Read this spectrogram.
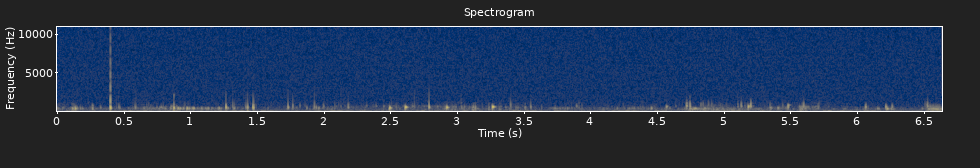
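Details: Abdominal gurgles recorded with a USB electronic stethoscope after only liquids, not during digestion: frequent irregular low gurgles and brief popping bubbles, normal active bowel sounds.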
